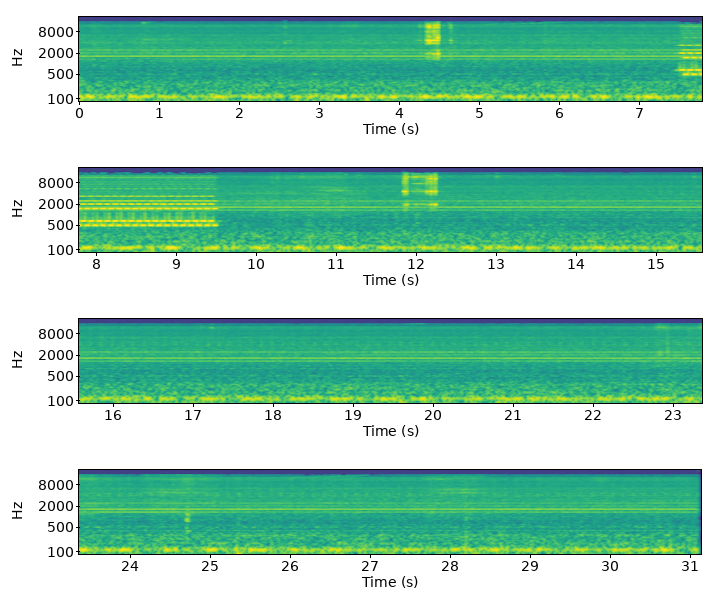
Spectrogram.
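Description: An opened hard drive running with its platter spinning: a steady low hum with a faint steady whine, and an occasional click, as the read head keeps retrying and gets stuck on fingerprint smudges on the platter, unable to read anything. About a quarter of the way in, a pulsing tone sounds for about two seconds.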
